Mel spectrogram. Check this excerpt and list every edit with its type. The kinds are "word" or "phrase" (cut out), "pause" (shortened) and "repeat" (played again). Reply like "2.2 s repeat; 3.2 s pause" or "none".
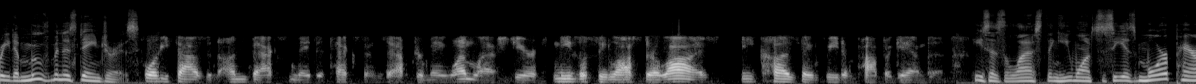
5.4 s pause; 7.2 s pause; 8.2 s phrase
